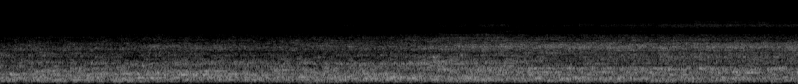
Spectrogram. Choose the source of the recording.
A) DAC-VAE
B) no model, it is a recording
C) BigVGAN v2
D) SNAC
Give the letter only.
B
